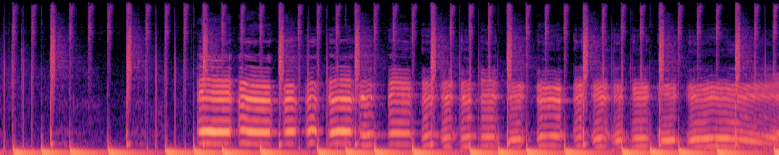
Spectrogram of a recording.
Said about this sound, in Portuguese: Solta o batidão, galinha. Vamos começar a trabalhar.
